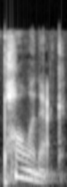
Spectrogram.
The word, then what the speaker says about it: Palahniuk: of was so or Palahniuk I'm saying it wrong Paula neck I was Dennis would Americans he said it's two words Paula and neck so it's Paula neck yeah um so Chuck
